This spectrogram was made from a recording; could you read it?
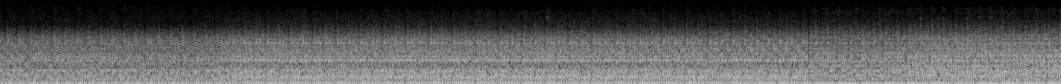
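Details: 12-ton diesel grader idling after a new drive chain and an oil and filter change; the chain is not yet filled with oil, with oil poured over it while rolling. Even idle rumble, no clatter, grinding or binding. The chain goes around well; the hub gets sealant next.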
